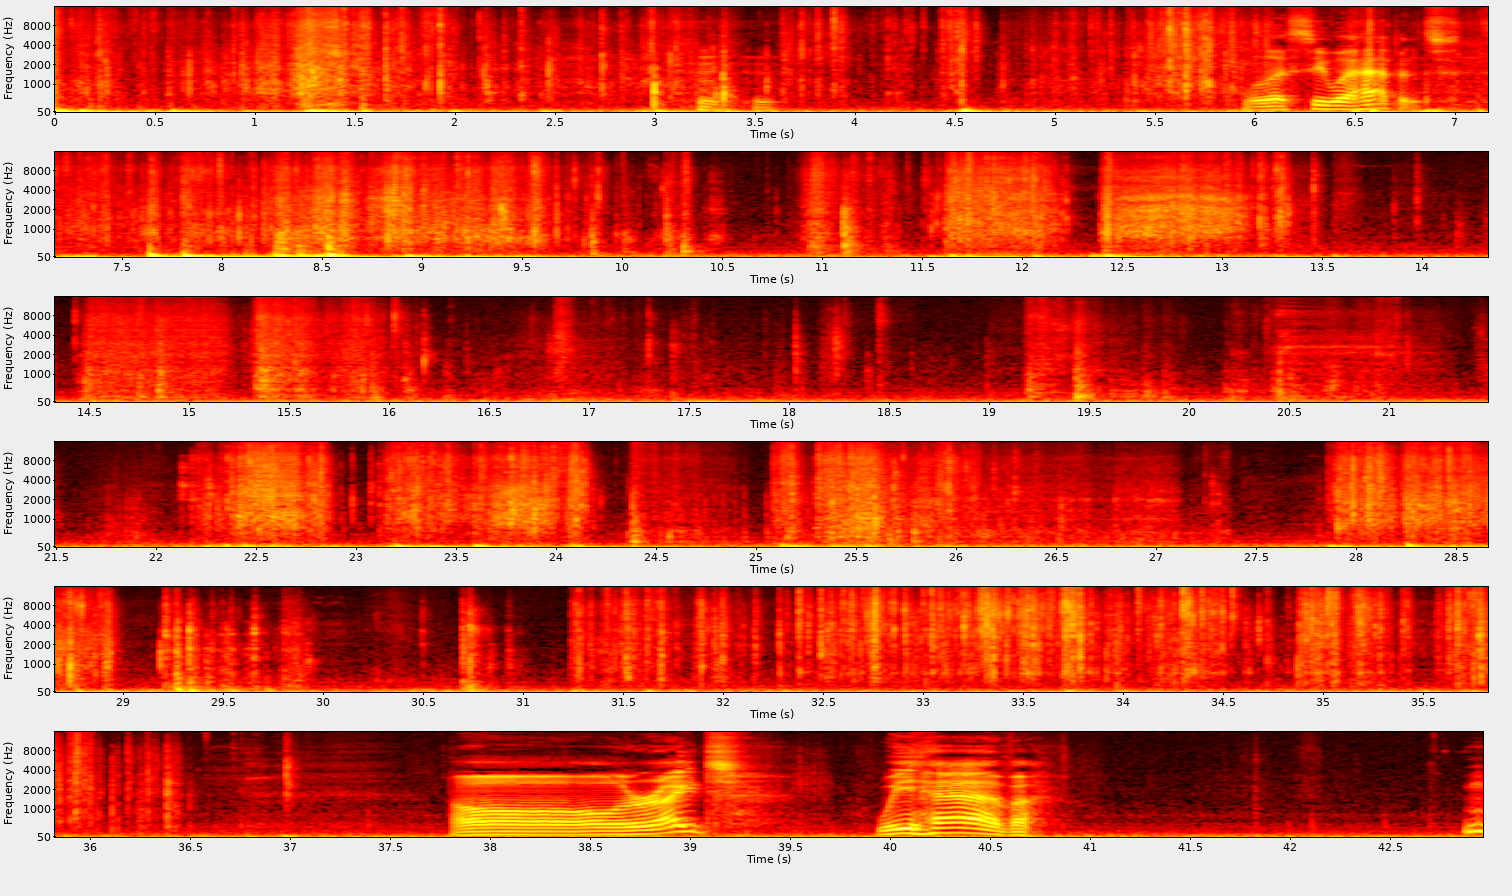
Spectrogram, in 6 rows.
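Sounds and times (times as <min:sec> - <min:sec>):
foil wrappers tearing and crinkling: 0:00.0 - 0:13.6, 0:22.2 - 0:24.4, 0:25.1 - 0:26.4, 0:27.9 - 0:29.1, 0:31.2 - 0:36.6.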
